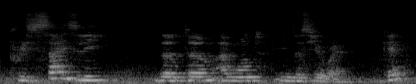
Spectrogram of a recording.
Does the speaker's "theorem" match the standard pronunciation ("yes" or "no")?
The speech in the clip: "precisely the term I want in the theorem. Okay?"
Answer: no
